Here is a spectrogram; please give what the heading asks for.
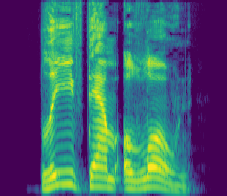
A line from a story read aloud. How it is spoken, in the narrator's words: I yelled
